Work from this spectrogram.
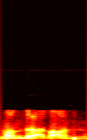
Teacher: Pronounce it Mondragon with the accent on the last syllable.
